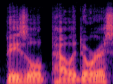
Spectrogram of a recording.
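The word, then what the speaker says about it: Basil Poledouris: what's his name with the Greek name uh basil paladoris is that how you say his name yeah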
